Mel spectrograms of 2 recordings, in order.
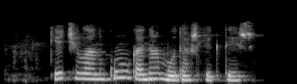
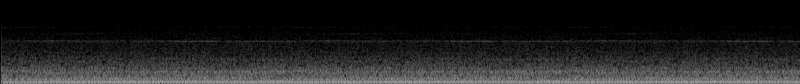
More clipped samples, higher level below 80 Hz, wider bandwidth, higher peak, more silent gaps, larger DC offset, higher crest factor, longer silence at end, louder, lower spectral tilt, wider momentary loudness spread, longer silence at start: neither; second, -60 dBFS vs -42 dBFS; second, 7.6 kHz vs 12.5 kHz; first, -2 dBFS vs -20 dBFS; neither; neither; first, 16 dB vs 10 dB; first, 0.45 s vs 0 s; first, -18 LUFS vs -33 LUFS; second, -5.5 dB/octave vs -8 dB/octave; first, 7 LU vs 1 LU; first, 0.55 s vs 0 s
